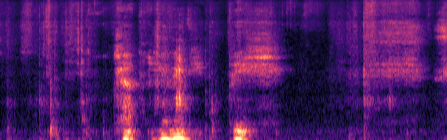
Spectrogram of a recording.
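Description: A few short, quiet, low voice sounds, muttered syllables rather than clear words, with a brief rustle of card stock being handled.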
